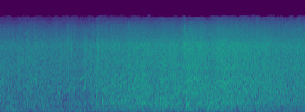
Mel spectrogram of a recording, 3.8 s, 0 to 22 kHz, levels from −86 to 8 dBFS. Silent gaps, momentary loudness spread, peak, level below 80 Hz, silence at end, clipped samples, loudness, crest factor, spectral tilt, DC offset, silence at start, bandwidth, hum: none; 7 LU; -8 dBFS; -58 dBFS; 0 s; under 0.1%; -24 LUFS; 20 dB; -0.5 dB/octave; under 0.1%; 0 s; 13 kHz; none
